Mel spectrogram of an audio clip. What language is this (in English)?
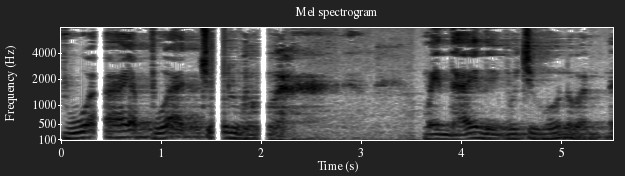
Indonesian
